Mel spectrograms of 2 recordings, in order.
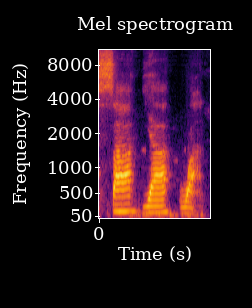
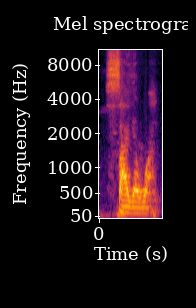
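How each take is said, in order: First: The syllables are said apart with pauses. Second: The syllables are said together without pauses. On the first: "if we split this into parts" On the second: "the way you put it together"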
